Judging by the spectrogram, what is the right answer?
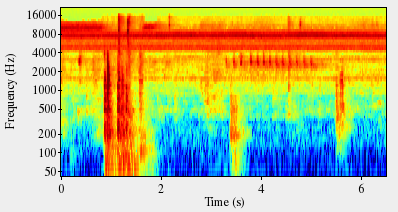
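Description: Wooden roof boards knocking and clattering as they are handled and set down on a timber roof frame: a loud clattering knock about a second in, then two shorter, duller knocks. A steady high insect drone runs underneath.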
